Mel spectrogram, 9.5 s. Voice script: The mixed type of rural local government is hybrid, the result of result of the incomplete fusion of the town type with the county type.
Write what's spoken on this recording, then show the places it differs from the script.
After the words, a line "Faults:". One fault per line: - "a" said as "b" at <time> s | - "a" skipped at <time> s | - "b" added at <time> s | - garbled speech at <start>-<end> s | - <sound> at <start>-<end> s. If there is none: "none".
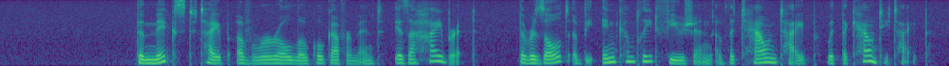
The mixed type of rural local government is a hybrid, the result of the incomplete fusion of the town type with the county type.
Faults:
- "a" added at 4.1 s
- "result of" skipped at 5.8 s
